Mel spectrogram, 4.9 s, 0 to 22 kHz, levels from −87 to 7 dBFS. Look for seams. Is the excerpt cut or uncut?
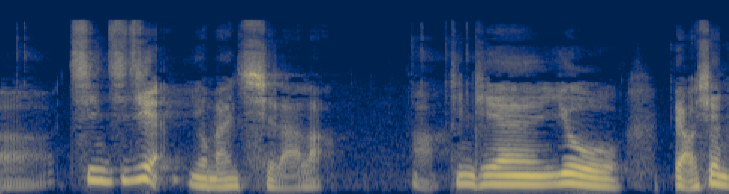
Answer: cut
